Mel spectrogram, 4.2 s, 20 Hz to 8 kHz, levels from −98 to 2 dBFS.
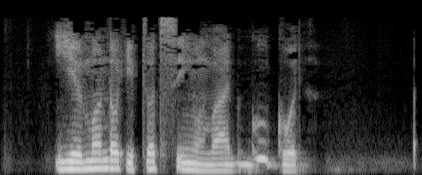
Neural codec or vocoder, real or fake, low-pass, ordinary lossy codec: codec, 16 kHz, 0.5 kbps, FunCodec, trained on Chinese and English, 25 frames a second; fake; 7.2 kHz; MP3, 24 kbps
